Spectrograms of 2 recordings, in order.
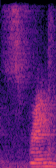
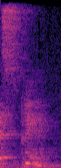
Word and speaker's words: spring: So Spanish people find it hard to say spring, spring, and they'll tend to add an extra syllable by adding an extra vowel. So they don't say spring, but espring. Espring.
